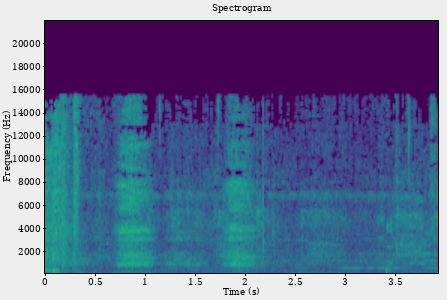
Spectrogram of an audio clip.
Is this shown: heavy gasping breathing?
yes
